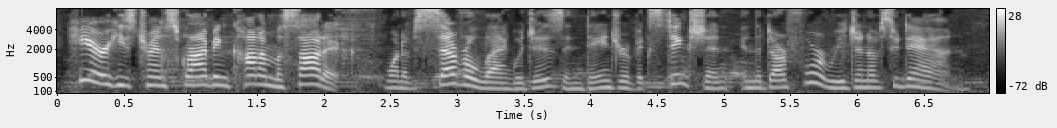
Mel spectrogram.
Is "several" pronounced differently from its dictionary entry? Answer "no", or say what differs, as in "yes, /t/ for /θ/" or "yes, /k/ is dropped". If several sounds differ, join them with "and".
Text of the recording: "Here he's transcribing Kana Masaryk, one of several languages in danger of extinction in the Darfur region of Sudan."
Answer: no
